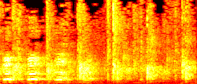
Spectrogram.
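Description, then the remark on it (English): A brief burst of audience clapping at a comedy show, dense, with murmuring voices mixed in underneath. “you're really killing my buzz with my fucking claps.”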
